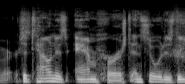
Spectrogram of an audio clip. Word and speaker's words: Amherst: I had no idea that Amherst had two different ways to say it. It does. Well, there's the pretentious way. The college The college doesn't pronounce the H.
